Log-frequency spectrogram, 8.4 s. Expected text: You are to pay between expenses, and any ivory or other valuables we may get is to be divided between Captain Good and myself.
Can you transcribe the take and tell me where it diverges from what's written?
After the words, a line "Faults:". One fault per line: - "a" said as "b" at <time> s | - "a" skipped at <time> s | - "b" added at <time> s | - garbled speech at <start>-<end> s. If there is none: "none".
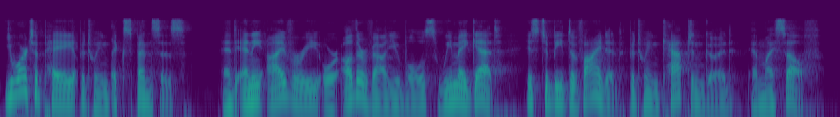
You are to pay between expenses, and any ivory or other valuables we may get is to be divided between Captain Good and myself.
Faults:
none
